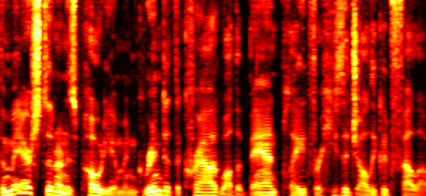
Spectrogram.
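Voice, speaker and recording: This man has an ordinary speaking voice at a medium pitch and a fairly quick pace. The sound is dry and close, with no echo. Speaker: storyteller. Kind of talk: children's audiobook narration.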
